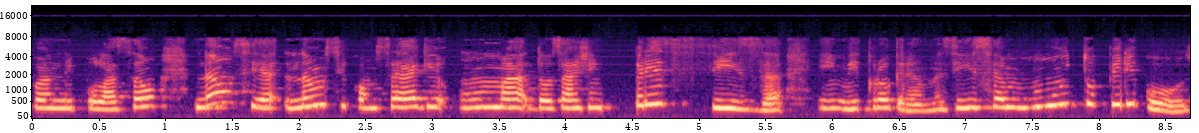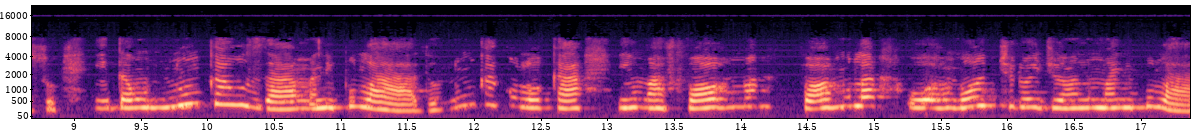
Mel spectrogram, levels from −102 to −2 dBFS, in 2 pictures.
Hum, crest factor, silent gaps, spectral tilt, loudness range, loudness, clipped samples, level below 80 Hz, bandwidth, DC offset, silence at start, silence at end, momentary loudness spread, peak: none; 12 dB; none; -6.5 dB/octave; 2 LU; -16 LUFS; under 0.1%; -64 dBFS; 8 kHz; under 0.1%; 0 s; 0 s; 8 LU; -4 dBFS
